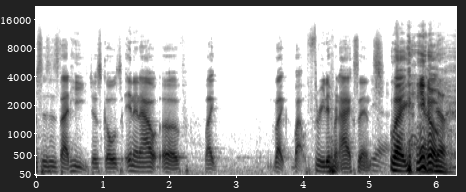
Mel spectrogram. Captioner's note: chuckle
